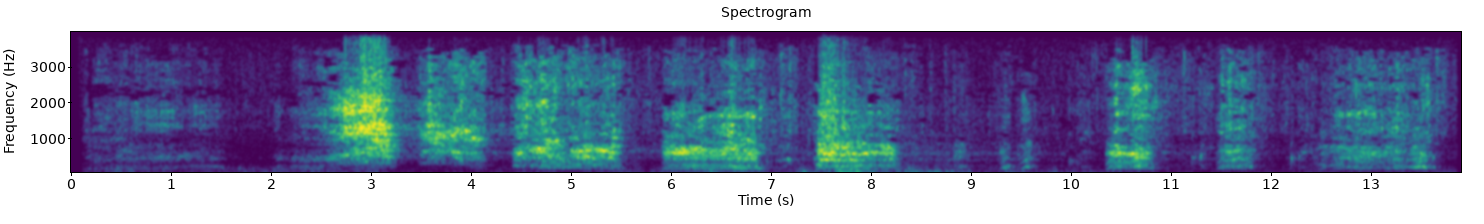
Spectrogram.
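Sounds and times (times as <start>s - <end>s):
bear: 0.1s - 13.9s.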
